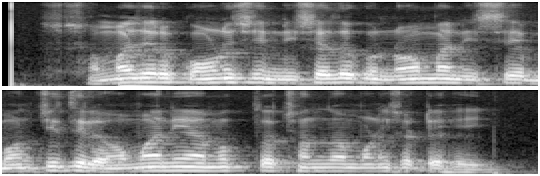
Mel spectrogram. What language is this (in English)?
Odia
